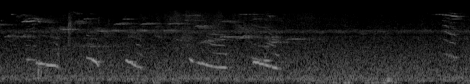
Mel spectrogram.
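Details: Six-and-a-half-week-old Beauceron puppies from a working-line litter, Loché x Novillo, in their new pen on 27 May 2019, giving five thin, high whimpers that slide downward, spaced about half a second apart over steady background hiss.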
